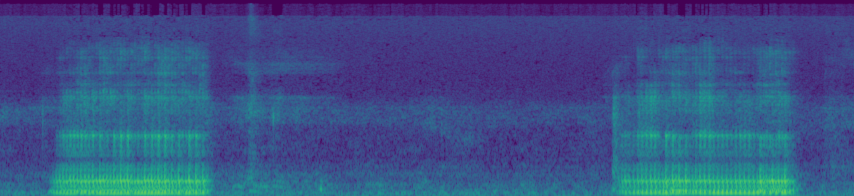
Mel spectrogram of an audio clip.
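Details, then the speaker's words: Sleeping dog's loud snoring: two long, loud, rattling snores with quieter breathing between them; snoring. "how my dog snores. You've never seen it."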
